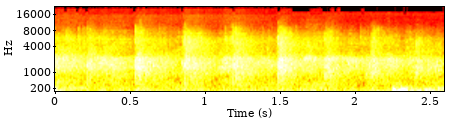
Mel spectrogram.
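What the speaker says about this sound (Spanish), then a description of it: "Dale un aplauso al Señor grande." Church congregation applauding the Lord after a sermon point, a steady wash of many hands clapping with a few louder bursts, moderately loud and continuous.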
